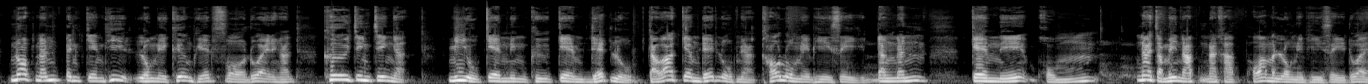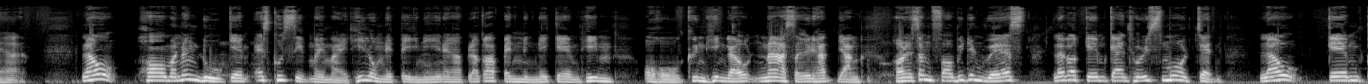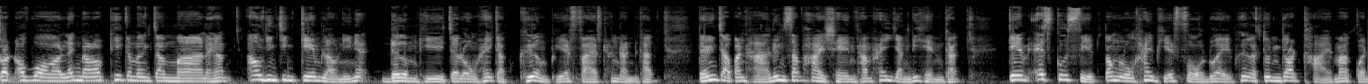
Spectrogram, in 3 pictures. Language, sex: Thai, male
